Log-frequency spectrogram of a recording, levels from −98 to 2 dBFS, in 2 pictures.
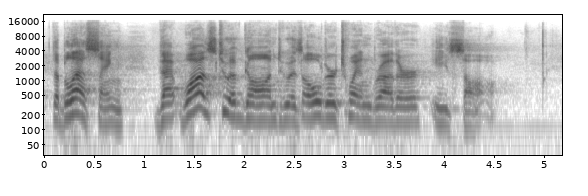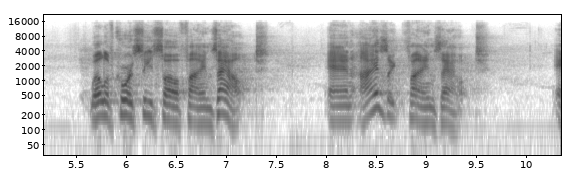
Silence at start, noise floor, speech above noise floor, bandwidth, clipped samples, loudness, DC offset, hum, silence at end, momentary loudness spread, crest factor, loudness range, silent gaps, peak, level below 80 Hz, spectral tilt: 0.1 s; -62 dBFS; 32 dB; 16 kHz; under 0.1%; -28 LUFS; under 0.1%; none; 0 s; 13 LU; 24 dB; 4 LU; none; -8 dBFS; -84 dBFS; 0 dB/octave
